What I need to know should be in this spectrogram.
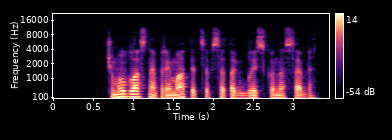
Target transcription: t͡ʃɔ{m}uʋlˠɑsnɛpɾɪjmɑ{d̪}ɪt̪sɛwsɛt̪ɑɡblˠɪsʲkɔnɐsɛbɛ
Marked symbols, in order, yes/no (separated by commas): yes, no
